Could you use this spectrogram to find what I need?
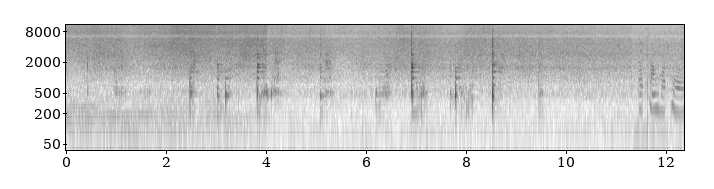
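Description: A metal spatula scrapes and clanks against a pan.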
